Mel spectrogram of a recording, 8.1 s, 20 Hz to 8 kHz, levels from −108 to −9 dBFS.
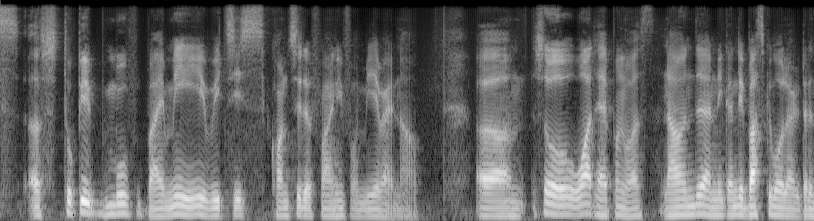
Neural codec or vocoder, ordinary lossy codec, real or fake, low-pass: codec, 16 kHz, 1 kbps, X-Codec, HuBERT features, trained on LibriSpeech; none; fake; 7.2 kHz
